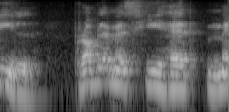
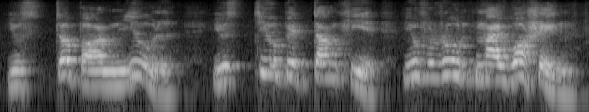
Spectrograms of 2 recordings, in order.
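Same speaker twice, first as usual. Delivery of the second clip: higher, cross neighbor lady; scolding; 6 semitones higher, 3 dB louder than usual. A narrator's reading. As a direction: scold the mule for the washing. Angry neighbor scolds mule.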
